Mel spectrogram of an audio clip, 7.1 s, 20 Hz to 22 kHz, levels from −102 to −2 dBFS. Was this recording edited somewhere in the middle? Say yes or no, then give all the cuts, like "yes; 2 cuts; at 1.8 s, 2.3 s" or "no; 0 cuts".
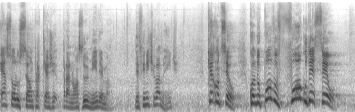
yes; 3 cuts; at 1.6 s, 2.6 s, 5.6 s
